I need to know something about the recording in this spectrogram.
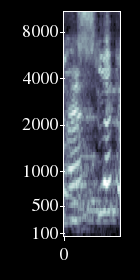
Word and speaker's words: island: Iceland or Island or Island? Which one? I have heard so many members telling Iceland, Huh? It's island. That S is silent.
